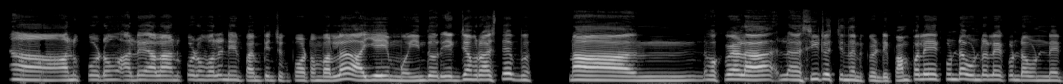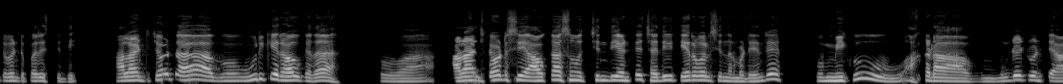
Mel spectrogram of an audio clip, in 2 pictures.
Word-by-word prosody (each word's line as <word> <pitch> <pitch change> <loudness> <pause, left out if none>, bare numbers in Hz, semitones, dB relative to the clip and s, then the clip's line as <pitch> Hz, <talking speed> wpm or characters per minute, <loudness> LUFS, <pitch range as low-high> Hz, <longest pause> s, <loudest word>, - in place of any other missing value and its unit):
ఆ! - - 0 0.5
అనుకోడం. 210 +1 -3 0.2
అదె 205 +2 -3
అలా 205 0 +3
అనుకోడం 205 +2 -5
వల్ల 205 +1 -1
నేను 205 -3 -4
పంపించకపోటం 185 0 -4
వల్ల 185 +4 +2 0.3
ఐఏఎమ్ 200 -1 +3 0.2
ఇందోరు 190 0 -1
ఎగ్జామ్ 220 +4 0
రాస్తే 215 +4 +1
బ్ - - -4 0.5
నా 210 - +8 0.5
హ్, 180 0 -2 0.7
ఒకవేళ 225 +2 +3 0.4
నా 215 - -1
సీటొచ్చిందనుకోండి, 205 -8 -2
పంపలేకుండా 235 +4 0
ఉండలేకుండా 215 -2 -3
ఉండేటువంటి 180 -3 -5
పరిస్థితి. 150 -5 -8 0.5
అలాంటి 180 0 0
చోట 235 +2 -3 0.8
ఊరికే 240 +1 -1
రావు 185 +1 +2
గదా! 165 +3 -1 0.6
వ్వా 140 -1 -8 0.5
అలాంటి 180 0 +2
చోట 210 +2 +1
సి 210 - 0
అవకాశమోచ్చింది 195 +1 -2
అంటే 180 +5 -3
చదివి 180 +4 -1
తీరవల్సిందనమాట. 180 -6 -3
ఏంటే 205 +10 -2 0.6
మీకు 175 +8 -2 0.5
అక్కడ 185 -3 -4 0.7
ఉండేటువంటి 195 -1 -4
195 Hz, 115 wpm, -23 LUFS, 180-210 Hz, 0.8 s, నా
